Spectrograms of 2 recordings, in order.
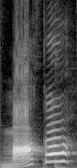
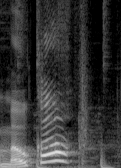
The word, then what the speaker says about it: maca: before very cute dogs maca you pronounce it maca not mocha you're probably right america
